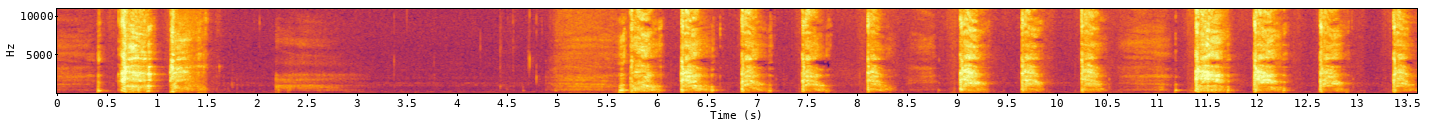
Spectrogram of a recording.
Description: More chest cold coughing...enjoy!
